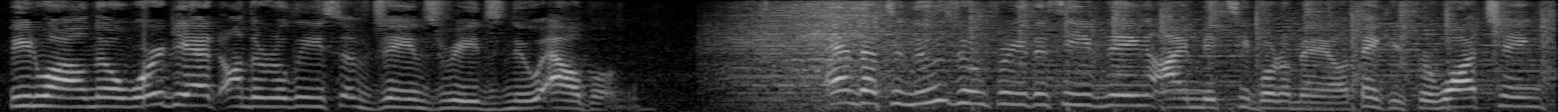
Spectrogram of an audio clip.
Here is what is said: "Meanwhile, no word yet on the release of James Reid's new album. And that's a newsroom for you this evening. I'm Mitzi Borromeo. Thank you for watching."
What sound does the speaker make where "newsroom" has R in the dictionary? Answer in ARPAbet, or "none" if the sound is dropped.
none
